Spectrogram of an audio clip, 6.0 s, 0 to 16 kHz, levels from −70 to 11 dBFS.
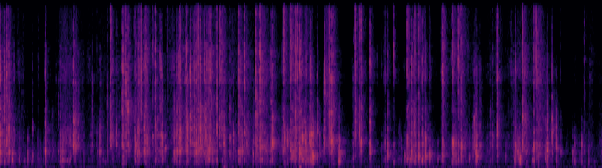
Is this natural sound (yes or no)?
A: yes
